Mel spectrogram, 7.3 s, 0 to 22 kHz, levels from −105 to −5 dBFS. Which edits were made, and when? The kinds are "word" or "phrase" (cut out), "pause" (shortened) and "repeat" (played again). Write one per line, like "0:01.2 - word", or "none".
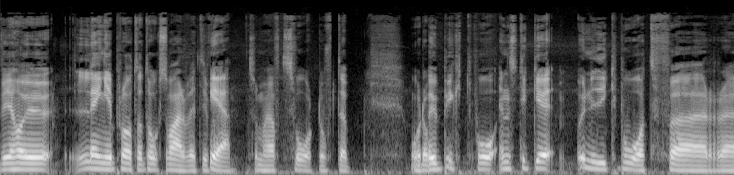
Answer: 0:01.7 - phrase
0:02.1 - phrase
0:03.3 - word
0:04.3 - word
0:05.0 - word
